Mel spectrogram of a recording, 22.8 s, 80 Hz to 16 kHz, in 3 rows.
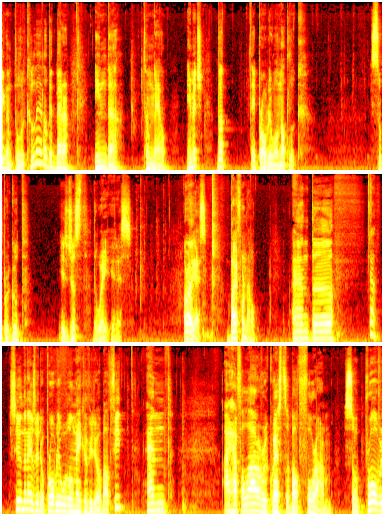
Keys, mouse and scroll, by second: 2.1 alt+q, 2.8 g.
